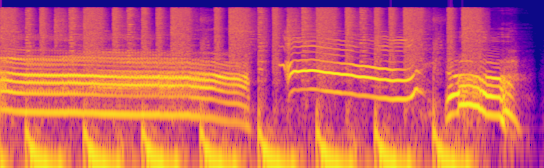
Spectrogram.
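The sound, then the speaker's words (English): A bird cawing in three drawn-out, wavering cries, the last one short and falling, set over a steady low thumping beat. “Hey, little birdie, are you okay?”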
